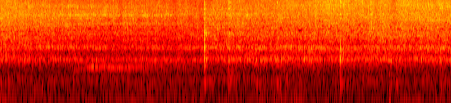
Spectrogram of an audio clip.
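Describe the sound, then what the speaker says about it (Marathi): Chopped onion and tomato sizzling and frying in a pan, a steady loud crackle with occasional stirring scrapes and no talking. "हे चांगलं शिजवून घ्यायचं कांदा आणि टोमॅटो."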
